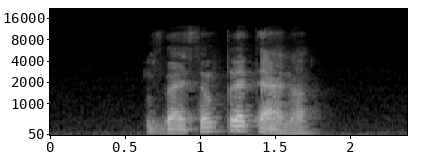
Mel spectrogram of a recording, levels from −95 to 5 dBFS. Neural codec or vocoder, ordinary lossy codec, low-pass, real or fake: vocoder, 44.1 kHz, 128 mel bands, Pupu-Vocoder; AAC, 32 kbps; 19.8 kHz; fake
